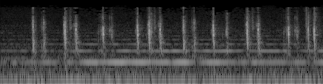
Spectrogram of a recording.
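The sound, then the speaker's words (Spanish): Rapid, irregular keystrokes on a computer keyboard as someone types at a computer in a bedroom, many crisp clicks in quick succession over a steady low hum. “De pronto empieza a teclear algo que aparece en la pantalla.”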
